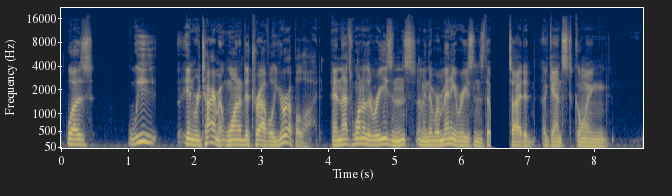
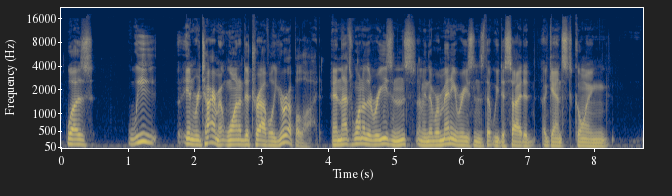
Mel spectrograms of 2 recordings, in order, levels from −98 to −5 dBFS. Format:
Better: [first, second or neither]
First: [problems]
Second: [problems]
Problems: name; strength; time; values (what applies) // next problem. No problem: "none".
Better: second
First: audio cutting out; at 6.5 s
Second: none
